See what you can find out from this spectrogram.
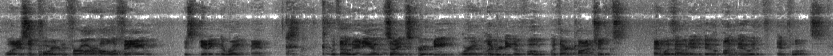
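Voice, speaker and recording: A man's voice: fairly high pitch, a little slow, lightly acted. A man playing a pompous, self-assured old-school sports columnist in a comic radio play performed live. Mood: smugly defensive. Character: pompous, partisan old-school male sports columnist and hall of fame chairman. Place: small theatre, live performance. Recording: roomy theatre stage, distant mic.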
